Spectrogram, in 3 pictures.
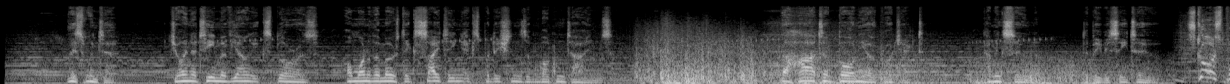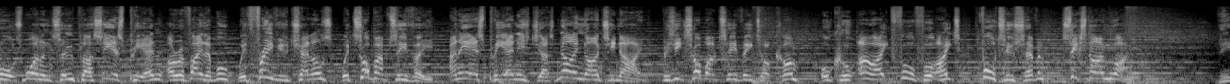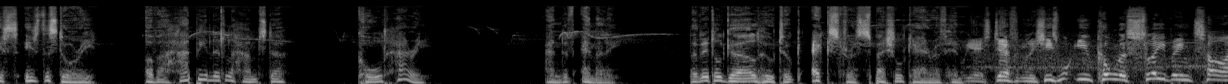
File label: Adverts Narration; Harry The Hamster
